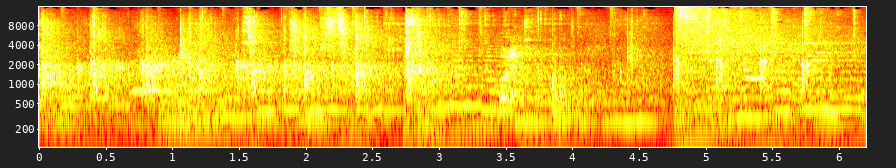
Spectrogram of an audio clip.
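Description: Background music with a steady beat and sustained chords; a deep bass comes in near the end.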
